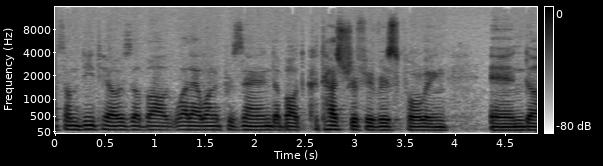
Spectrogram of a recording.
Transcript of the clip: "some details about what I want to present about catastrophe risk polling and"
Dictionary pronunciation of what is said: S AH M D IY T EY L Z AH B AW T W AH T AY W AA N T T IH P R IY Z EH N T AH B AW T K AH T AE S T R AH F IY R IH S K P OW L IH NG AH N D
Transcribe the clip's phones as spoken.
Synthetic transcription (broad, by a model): S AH M D IY T EY L Z AH B AW T W AH T AY W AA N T T IH P R IY Z EH N T AH B AW T K AH T AE S T R AH F IY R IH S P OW L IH NG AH N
